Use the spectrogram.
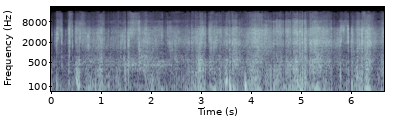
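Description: Black leather gloves worn on both hands are wrung and squeezed together, making steady leather creaking with crinkly, bright friction over a low rumble. The rubbing goes on continuously for the whole clip, with brief louder squeaks.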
